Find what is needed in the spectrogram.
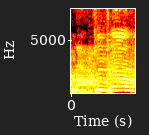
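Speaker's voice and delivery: sharp high shout; shouted call. Real, not acted. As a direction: call the kick like a commentator. Calling the penalty kick.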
